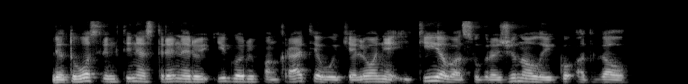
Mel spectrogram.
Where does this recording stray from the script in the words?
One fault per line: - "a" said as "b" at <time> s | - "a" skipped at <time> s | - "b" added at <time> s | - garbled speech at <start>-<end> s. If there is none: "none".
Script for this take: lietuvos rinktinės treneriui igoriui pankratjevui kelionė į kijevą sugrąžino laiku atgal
none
